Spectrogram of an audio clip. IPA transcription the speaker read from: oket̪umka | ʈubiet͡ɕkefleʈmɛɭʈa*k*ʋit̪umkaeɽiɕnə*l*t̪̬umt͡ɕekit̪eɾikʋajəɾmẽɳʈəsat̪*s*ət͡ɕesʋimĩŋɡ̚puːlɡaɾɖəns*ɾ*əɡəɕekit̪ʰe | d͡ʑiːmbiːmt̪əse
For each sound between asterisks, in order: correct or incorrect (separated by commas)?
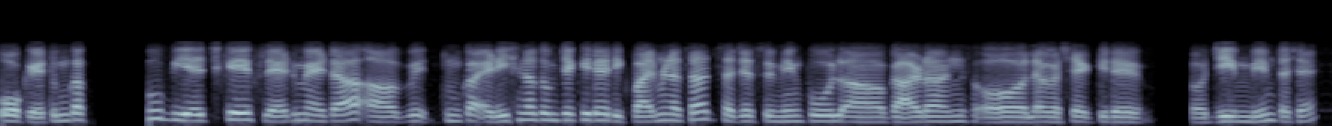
incorrect, correct, correct, incorrect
